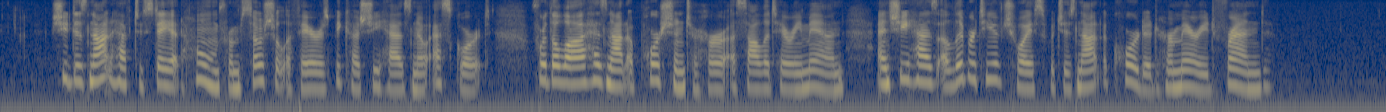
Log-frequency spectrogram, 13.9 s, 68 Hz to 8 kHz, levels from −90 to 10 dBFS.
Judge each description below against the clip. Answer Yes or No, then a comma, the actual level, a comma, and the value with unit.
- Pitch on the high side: Yes, high, 200 Hz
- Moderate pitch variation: Yes, average, 4.8 semitones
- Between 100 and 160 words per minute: No, average, 175 wpm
